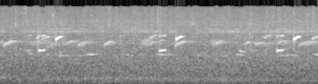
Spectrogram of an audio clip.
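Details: Three clear two-note calls from a coqui in Puerto Rico, spaced roughly every one and a half seconds, each a short lower note then a sharper rising chirp, layered over a constant frog chorus and light rain.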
